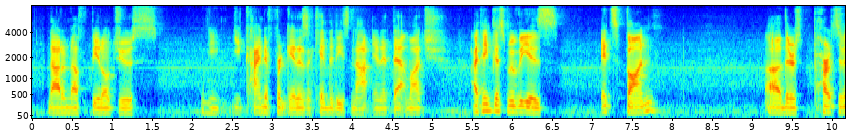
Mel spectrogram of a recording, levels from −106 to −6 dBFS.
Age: 20-39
